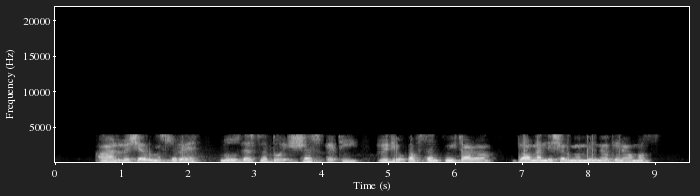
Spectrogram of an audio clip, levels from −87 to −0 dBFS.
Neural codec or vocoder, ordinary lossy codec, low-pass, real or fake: codec, 16 kHz, 1 kbps, X-Codec, HuBERT features, trained on balanced general audio; AAC, 16 kbps; 7.2 kHz; fake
